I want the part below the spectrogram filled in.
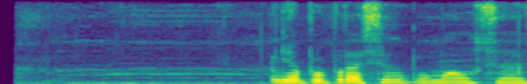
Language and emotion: Russian, neutral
